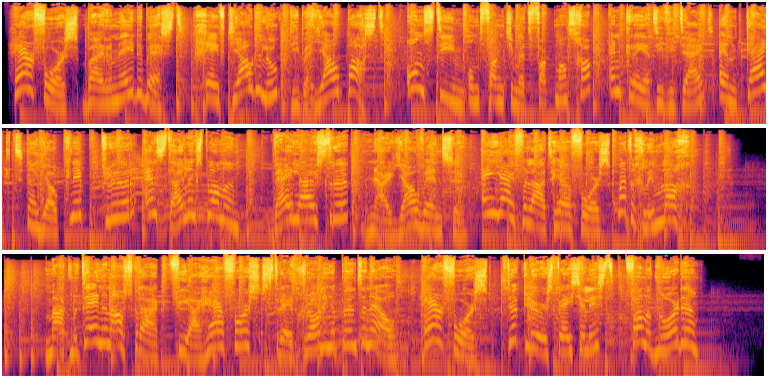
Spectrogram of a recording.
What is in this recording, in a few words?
Commercial; Hairforce; Media Atelier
